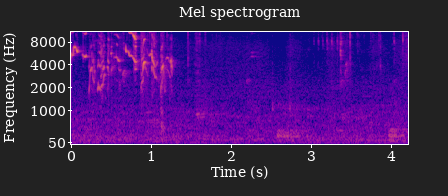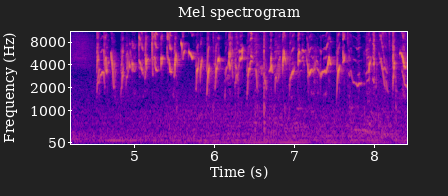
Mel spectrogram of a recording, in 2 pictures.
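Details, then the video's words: Caged European goldfinch of four months singing immature subsong beside and onto a hand placed in the cage for feeding; rapid jangling high twitters, a silent gap of about three seconds, then a long continuous chattering warble. "καρδερινούλα κελαηδάει δίπλα στο χέρι αλλά και πάνω σε αυτό!"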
